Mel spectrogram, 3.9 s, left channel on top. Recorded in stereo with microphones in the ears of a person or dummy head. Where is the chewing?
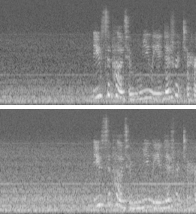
I don't hear chewing.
